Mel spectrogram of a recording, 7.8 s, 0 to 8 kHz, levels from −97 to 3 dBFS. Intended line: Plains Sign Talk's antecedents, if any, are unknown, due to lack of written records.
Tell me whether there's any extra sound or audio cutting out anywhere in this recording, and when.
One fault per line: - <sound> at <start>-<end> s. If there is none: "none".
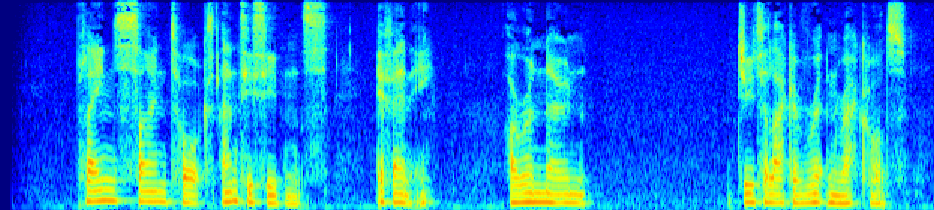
none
